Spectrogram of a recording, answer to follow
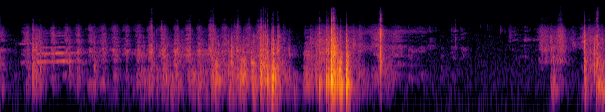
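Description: Rapid scratchy strokes of a small hand saw cutting through EVA foam, growing louder, then a single knock a little after three seconds and a sharp click.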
